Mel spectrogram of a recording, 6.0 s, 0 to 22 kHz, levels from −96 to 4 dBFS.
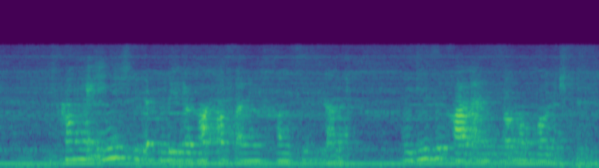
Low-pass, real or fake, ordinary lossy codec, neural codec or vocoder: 7.2 kHz; fake; none; codec, 32 kHz, 1.9 kbps, SNAC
